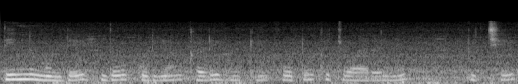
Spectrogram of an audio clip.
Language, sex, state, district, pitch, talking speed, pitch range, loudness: Punjabi, female, Punjab, Pathankot, 210 Hz, 125 wpm, 195-225 Hz, -16 LUFS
